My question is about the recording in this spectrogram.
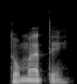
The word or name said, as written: Tomate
